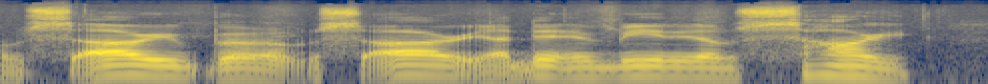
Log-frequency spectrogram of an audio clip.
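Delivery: put-on crying voice. Retelling how he kept apologizing to his dog: retelling a tearful apology. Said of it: "My tears is hitting him in the head".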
